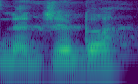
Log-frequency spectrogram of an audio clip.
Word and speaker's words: Njigba: You usually don't pronounce the G and stuff like that. It's like just like a silent G you'd expect. But anyways, Njigba.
